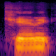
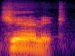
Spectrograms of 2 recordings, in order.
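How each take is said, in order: First: The name begins with a hard K sound. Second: The name begins with a J sound. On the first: This is how it is said in the United States. "we call it Canic here in the United States" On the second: This is how it is said in Turkey. "that C is enunciated as a J. So really, they call them Janik in Turkey"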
